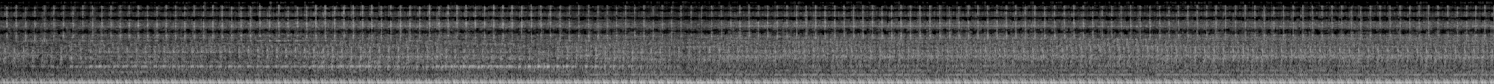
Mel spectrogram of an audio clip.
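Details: Royal Enfield Interceptor 650, warm at idle: steady knock riding on every firing beat, about three or four a second; tappets were recently adjusted, and the sound was absent after 10 minutes' idling but appeared after riding down the block; source unclear.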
